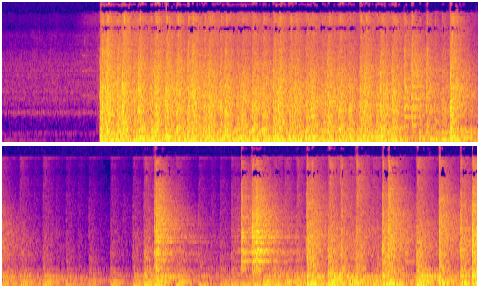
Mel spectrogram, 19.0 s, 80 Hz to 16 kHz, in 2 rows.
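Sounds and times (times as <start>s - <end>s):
taiko drums booming: 1.9s - 19.0s.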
